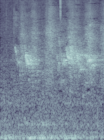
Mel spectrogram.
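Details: Captive budgerigars at Gatorland, Florida, singing the little tunes they use to talk to each other: soft, high chirping warbles in short bursts over a steady background hiss.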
